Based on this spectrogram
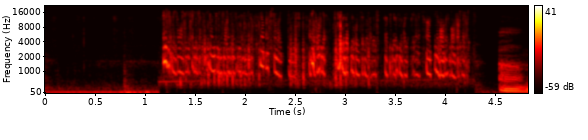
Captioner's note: fast forward sounds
